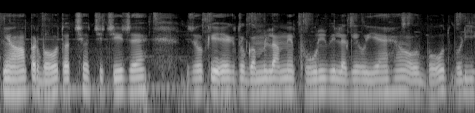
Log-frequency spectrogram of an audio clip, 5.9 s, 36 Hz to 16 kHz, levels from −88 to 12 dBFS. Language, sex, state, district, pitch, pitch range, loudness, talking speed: Hindi, female, Rajasthan, Bikaner, 115 Hz, 110-120 Hz, -20 LUFS, 200 wpm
